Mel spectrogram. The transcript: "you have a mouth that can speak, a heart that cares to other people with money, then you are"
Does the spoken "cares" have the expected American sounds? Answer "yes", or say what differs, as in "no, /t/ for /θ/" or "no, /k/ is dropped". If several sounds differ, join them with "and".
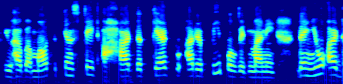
no, /z/ is dropped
